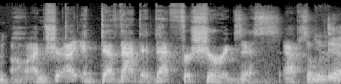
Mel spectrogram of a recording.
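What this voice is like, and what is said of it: Usual voice. Nothing is said of it.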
